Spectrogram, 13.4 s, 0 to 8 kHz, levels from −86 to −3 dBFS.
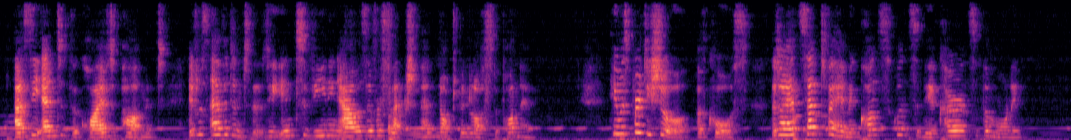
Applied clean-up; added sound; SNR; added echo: none; Guitar; 18 dB; reverberation time 0.2 s.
